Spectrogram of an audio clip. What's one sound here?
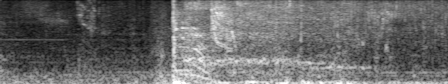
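A blast bursts loudly close by.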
